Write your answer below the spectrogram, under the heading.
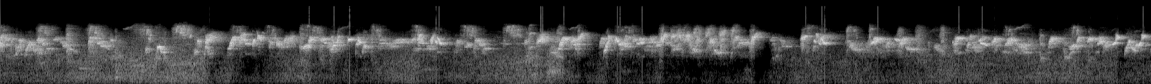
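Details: Speed action display and keke from an Olympian-class caged red-whiskered bulbul (jambul): a continuous, fast stream of sharp, chattering, whistled notes, hardly pausing over eleven seconds.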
